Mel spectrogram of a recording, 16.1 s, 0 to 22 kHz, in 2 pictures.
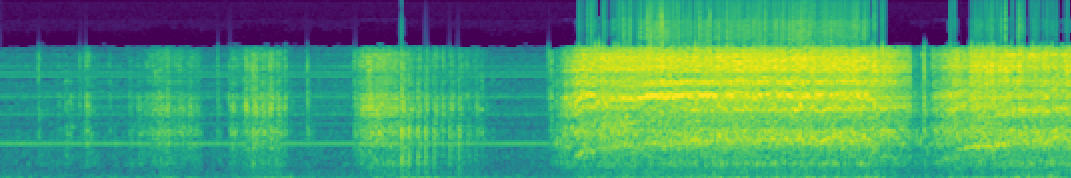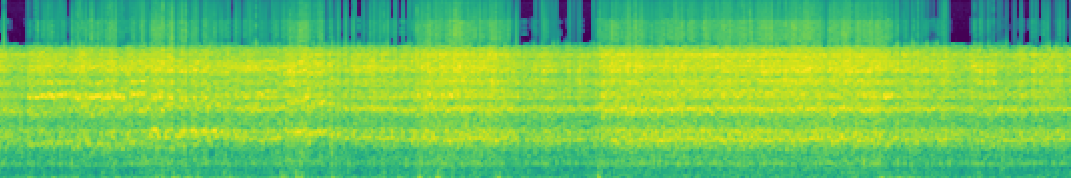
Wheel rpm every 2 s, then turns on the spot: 0, 20, 140, 150, 220, 240, 230, 230.
2-4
